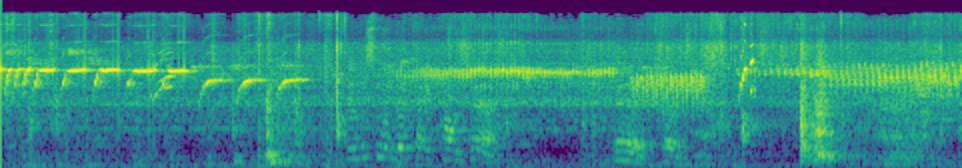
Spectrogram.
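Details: Canary singing to tutor young birds and prompt mating: a series of descending whistled notes repeated about three per second, then mixed lower warbling sounds, a buzzy trill and sharp high notes.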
